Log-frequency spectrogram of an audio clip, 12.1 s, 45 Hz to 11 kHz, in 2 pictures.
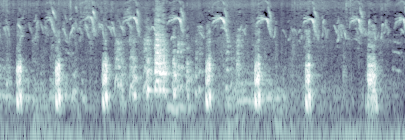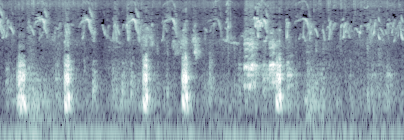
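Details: Mother hen with 31 newly hatched chicks: low short clucks repeated roughly every half second under a dense layer of high, arching chick peeps throughout.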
